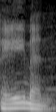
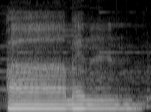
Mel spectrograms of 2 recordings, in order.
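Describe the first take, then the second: First: It is said in the American way. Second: It is said in the older, non-American way.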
